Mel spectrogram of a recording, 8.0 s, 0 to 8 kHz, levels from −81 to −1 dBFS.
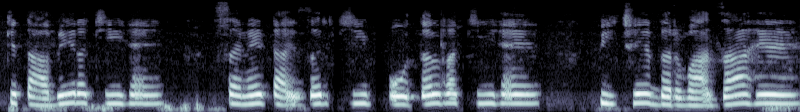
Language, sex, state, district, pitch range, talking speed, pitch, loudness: Hindi, female, Rajasthan, Nagaur, 230-245 Hz, 80 wpm, 235 Hz, -12 LUFS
